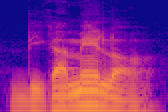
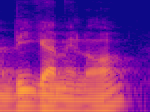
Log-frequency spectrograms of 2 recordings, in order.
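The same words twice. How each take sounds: First: Dígamelo said with the stress moved to "me", as "digaMElo"; misplaced stress. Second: Dígamelo with the force on the first syllable, "dí"; stress on DÍ. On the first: Teacher showing dígamelo without its written accent, stressed on "me". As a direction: stress the second-last syllable of dígamelo, "digaMElo". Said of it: "Si la palabra dígamelo no tuviera un acento escrito". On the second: Teacher showing where dígamelo takes its force, stress on "dí". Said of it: "La sílaba que lleva más fuerza en la pronunciación". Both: Shown as a demonstration.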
